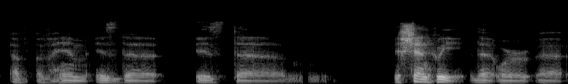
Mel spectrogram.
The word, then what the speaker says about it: Shenhui: impression of it of him is the is Shen Hui, the or how do you pronounce it?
